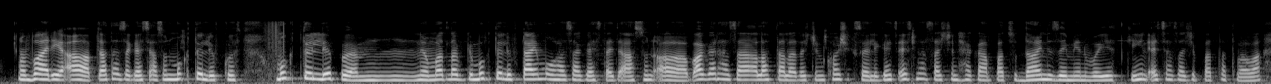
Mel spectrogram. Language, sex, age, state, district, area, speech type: Kashmiri, female, 18-30, Jammu and Kashmir, Baramulla, rural, spontaneous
